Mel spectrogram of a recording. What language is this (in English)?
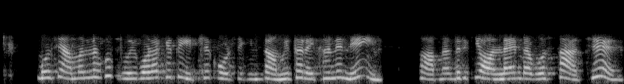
Bangla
